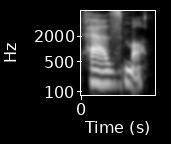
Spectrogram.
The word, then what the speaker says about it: asthma: an asthma flare-up and it looks like th like asthma but we don't say the th at all it's just asthma asthmatic the adjective the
